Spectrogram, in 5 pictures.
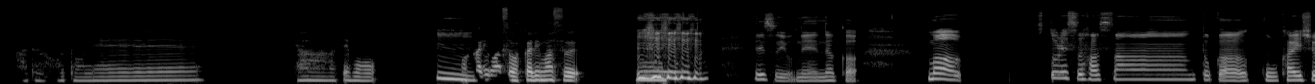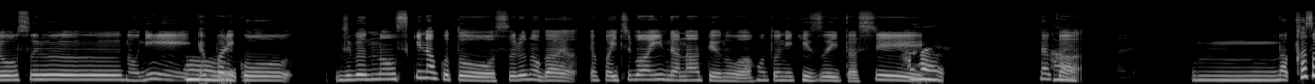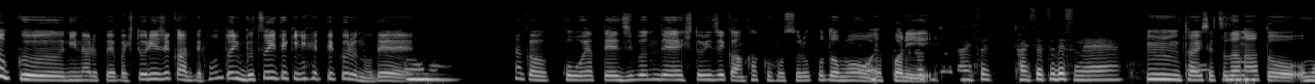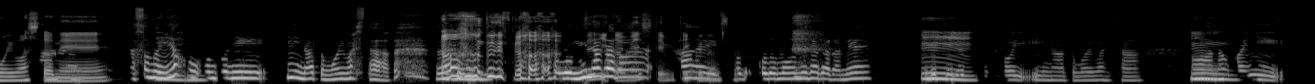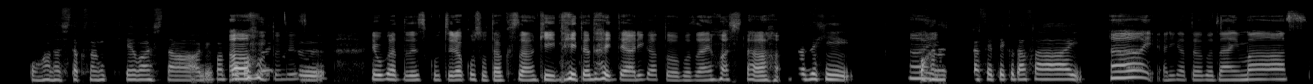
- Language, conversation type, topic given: Japanese, podcast, 普段、ストレスを解消するために何をしていますか？
- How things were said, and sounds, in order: chuckle; other background noise; tapping; laughing while speaking: "ああ、本当ですか？"; laugh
